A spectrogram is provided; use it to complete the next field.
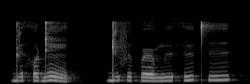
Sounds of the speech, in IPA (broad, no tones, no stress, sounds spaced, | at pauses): ɖ ʏ h o ɖ ẽ | ɖ ɨ f ʏ p ə˞ m ʉ h ʉ t̪ʰ ɨ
